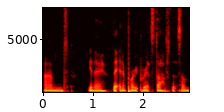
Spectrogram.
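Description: A woman speaks at a moderate pace in a very deep, low voice. Her tone is dark and mellow, and somewhat breathy. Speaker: podcast co-host. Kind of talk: casual chat.

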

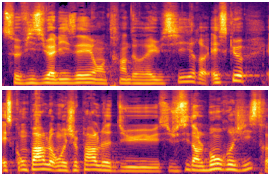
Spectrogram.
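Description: Speech moves at a moderate pace with ordinary pitch variation. The recording is very clean, with a silent background. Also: man. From Korea. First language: Korean (speaking French). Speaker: podcast host. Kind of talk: interview.

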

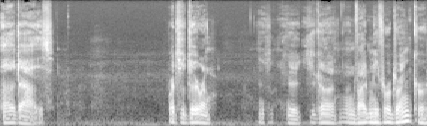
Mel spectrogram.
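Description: A man puts on a raspy character voice at a fairly low pitch. He talks at a fairly slow pace with long, frequent pauses. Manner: casual, creepy.

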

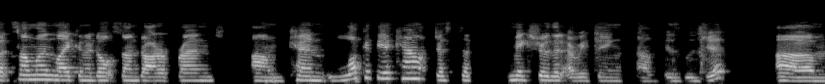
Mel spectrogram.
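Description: Medium in pitch with ordinary pitch variation, a woman with an unremarkable speaking voice talks at a moderate pace, the sound dry and close with no echo. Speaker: elder abuse prevention director. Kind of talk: interview.

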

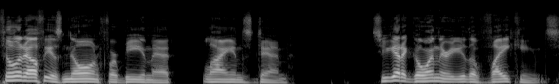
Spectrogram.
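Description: A man talks at a moderate pace with a plain, everyday voice at medium pitch. His intonation is lively, and the recording is very clean with a silent background. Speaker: podcast host. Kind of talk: casual comedic chat. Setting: home studio barn.

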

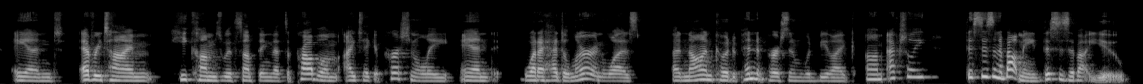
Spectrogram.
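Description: A woman in a Southern US accent, medium in pitch with ordinary pitch variation, at a moderate pace against a quiet background. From US South, rural South Carolina. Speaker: musician and podcaster. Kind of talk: casual chat.

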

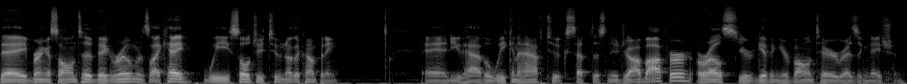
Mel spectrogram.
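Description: With an American accent, a man speaks at a very fast pace, his fairly low voice showing ordinary pitch variation. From Colorado. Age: 20s. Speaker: sales professional and new father. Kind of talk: casual chat.

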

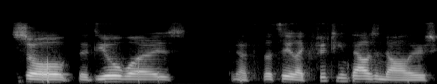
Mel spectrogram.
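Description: A man talks in a plain, everyday voice at a medium pitch. His intonation is fairly even and his pace fairly slow. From South Florida, Miami. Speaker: aspiring coffee farmer, former Marine. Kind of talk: casual chat.

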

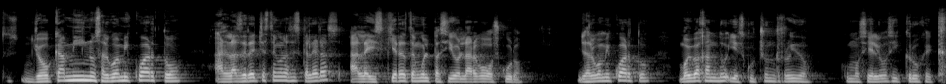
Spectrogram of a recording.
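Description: Talking at a very fast pace, a man with a fairly high pitch uses ordinary pitch variation. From Monterrey, Mexico. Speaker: content creator. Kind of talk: casual chat. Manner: calm, relaxed.

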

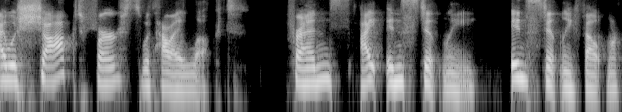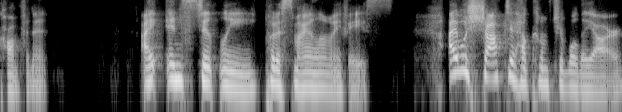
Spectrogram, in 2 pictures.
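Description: Against a quiet background, a woman with a normal speaking voice and a medium pitch talks at a moderate pace with lively intonation. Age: 40s. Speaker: podcast host. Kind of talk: personal monologue.

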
